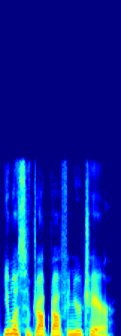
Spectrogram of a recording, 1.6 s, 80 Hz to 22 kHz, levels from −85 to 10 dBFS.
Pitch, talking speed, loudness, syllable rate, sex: 220 Hz, 295 wpm, -17 LUFS, 6.2 syllables/s, female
